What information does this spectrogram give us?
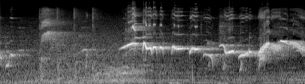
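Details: White-rumped shama non gelembung training song: soft opening notes, then a loud sustained whistle that wavers and dips before rising into a bright final phrase.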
